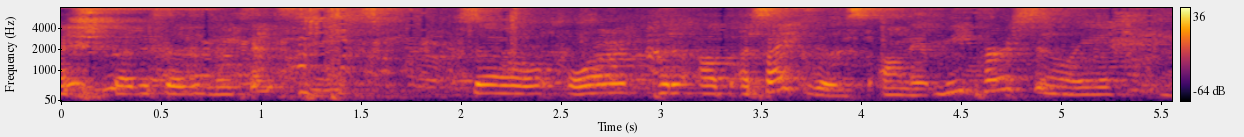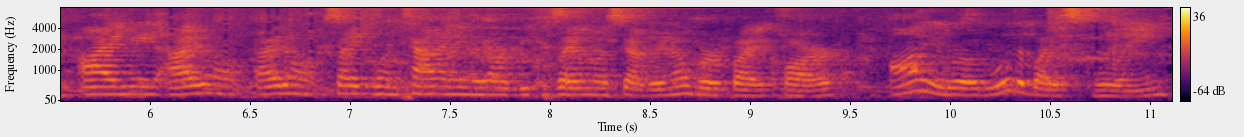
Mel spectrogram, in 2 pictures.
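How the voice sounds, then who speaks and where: A woman with an American accent, fairly high in pitch and lively in intonation, at a fairly quick pace, with noticeable background noise and audible room echo. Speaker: resident at public meeting. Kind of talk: public meeting question. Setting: community meeting with audience. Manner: halting, many fillers.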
